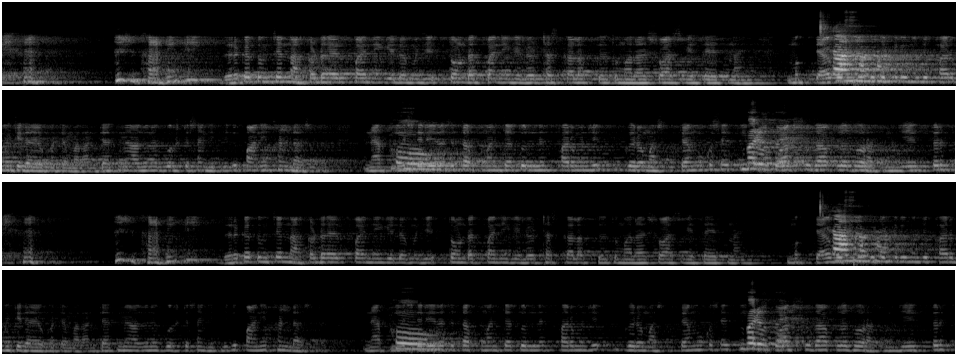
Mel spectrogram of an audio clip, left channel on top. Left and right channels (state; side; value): quieter; right; 4.4 dB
